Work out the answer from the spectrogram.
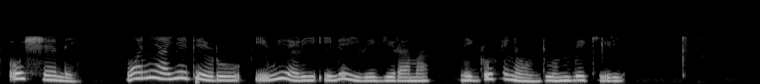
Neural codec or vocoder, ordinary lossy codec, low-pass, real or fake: none; none; 3.6 kHz; real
